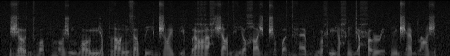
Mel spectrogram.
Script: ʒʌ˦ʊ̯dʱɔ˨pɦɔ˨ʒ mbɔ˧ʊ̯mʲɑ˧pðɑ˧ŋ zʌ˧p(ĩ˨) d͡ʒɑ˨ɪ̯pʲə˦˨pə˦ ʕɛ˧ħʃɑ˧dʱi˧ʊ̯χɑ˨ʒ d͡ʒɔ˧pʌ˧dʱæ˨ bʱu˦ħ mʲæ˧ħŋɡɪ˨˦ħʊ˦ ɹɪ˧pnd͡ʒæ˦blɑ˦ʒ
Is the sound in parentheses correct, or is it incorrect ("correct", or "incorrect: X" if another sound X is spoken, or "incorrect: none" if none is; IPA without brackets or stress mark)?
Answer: incorrect: i˨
